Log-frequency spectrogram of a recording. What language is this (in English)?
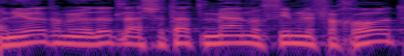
Hebrew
